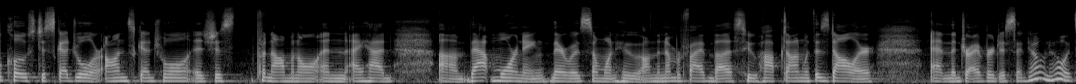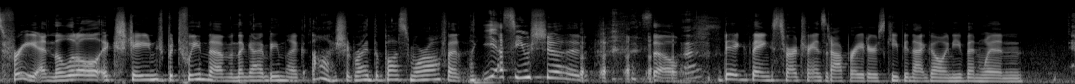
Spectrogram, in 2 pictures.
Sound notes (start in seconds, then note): 16.4 laughter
